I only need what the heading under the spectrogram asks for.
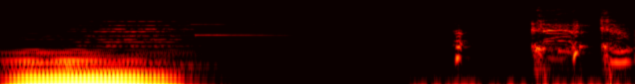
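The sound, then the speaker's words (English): A sustained low tone fades into a short silence, then a person coughs, two or three harsh, rasping bursts in quick succession. “I know you don't really say bless you for a cough.”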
